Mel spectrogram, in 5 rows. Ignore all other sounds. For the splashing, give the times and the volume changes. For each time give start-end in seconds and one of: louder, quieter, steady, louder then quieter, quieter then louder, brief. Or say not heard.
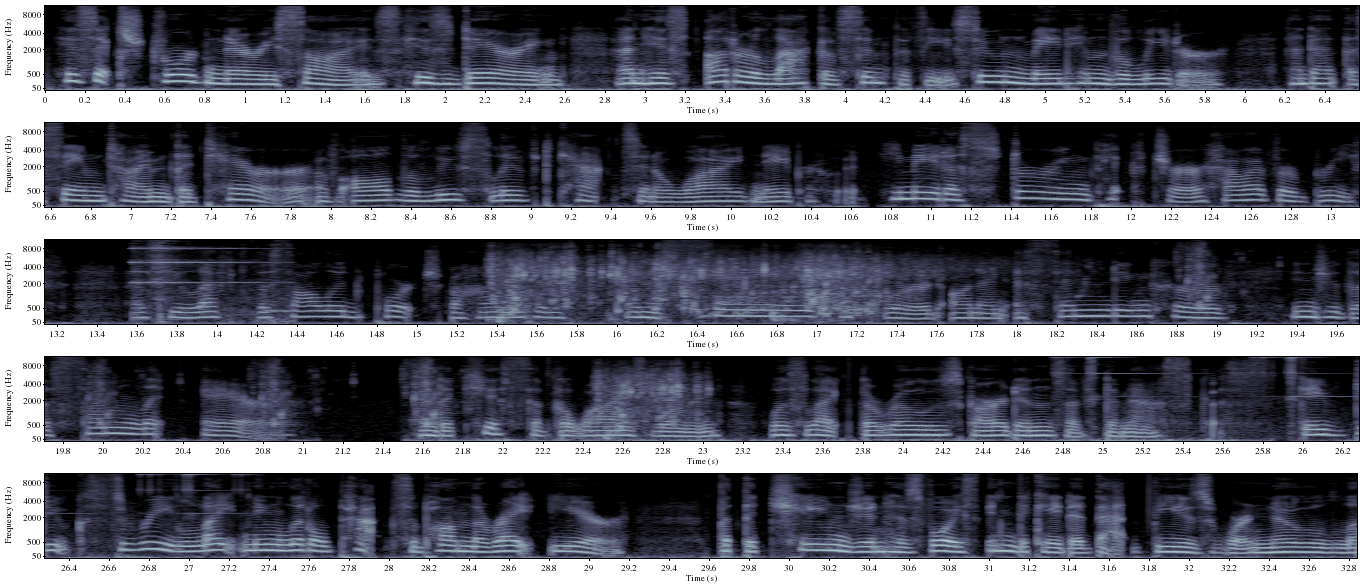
15.3-23.1 quieter then louder.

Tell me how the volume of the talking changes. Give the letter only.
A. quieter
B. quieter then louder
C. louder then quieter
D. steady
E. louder
B.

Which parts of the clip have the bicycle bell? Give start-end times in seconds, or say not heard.
13.6-14.4, 24.8-27.3.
